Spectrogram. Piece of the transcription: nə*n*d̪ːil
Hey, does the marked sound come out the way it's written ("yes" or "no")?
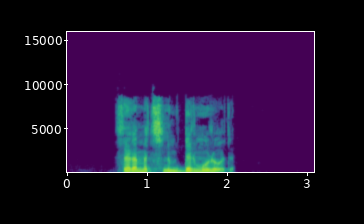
no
